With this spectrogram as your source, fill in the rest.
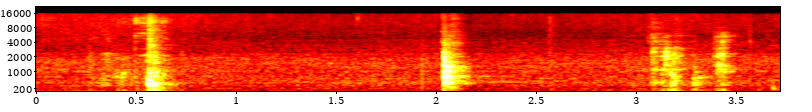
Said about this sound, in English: Just stirring everything at the same time here.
